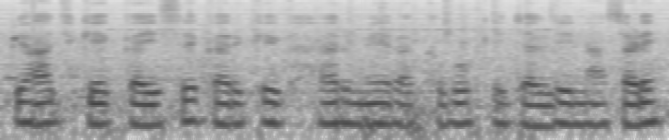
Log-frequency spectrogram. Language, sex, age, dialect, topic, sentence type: Magahi, male, 31-35, Central/Standard, agriculture, question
